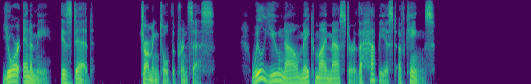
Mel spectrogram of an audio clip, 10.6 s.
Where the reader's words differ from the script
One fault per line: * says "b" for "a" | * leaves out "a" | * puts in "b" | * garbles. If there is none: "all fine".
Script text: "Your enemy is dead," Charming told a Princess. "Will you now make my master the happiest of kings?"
* says "the" for "a"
